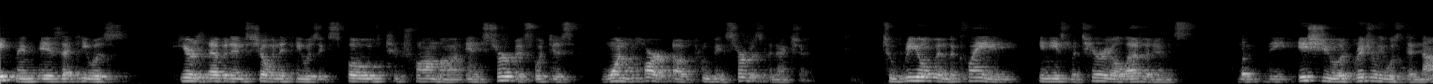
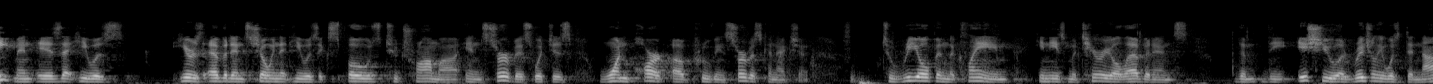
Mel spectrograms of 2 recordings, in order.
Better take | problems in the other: second | noise reduction (neural mask model DeepFilterNet 3)

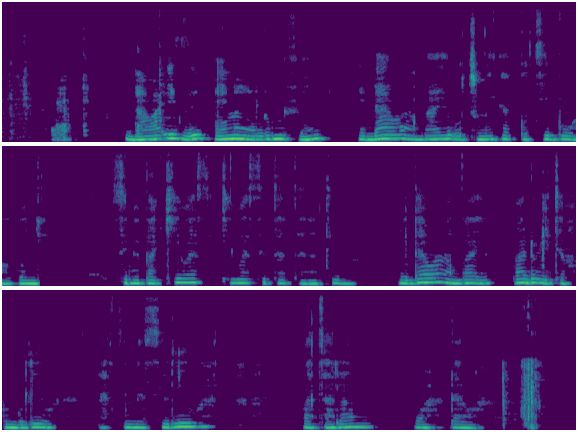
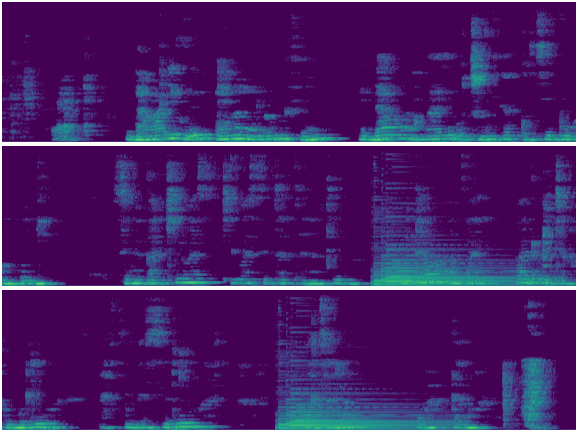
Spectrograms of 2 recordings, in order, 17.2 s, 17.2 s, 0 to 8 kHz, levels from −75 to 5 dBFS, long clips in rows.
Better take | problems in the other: first | background sound (Acoustic guitar / Strum); as loud as the speech // room echo; dies away in 0.3 s

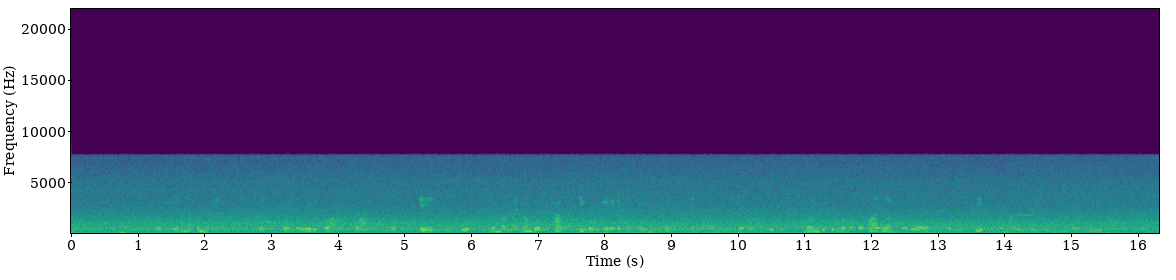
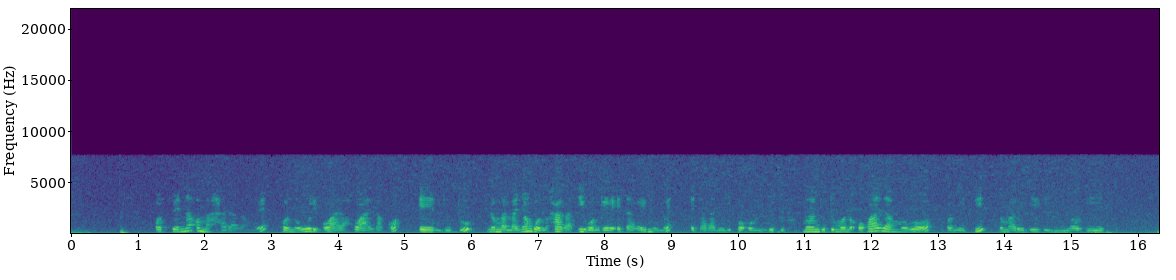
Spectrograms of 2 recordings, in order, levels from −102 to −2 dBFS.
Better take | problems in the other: second | background sound (Stream); 2 dB below the speech

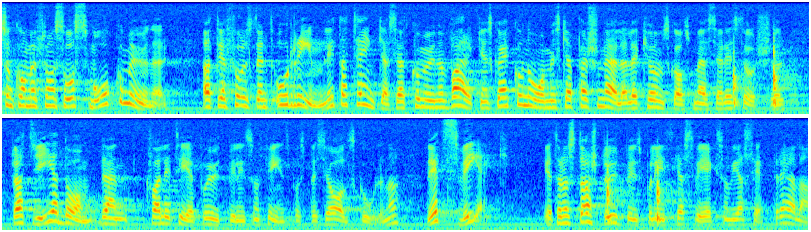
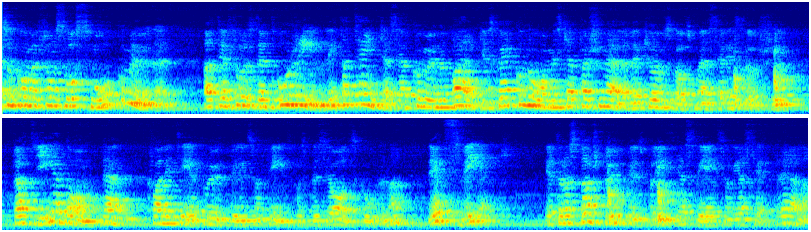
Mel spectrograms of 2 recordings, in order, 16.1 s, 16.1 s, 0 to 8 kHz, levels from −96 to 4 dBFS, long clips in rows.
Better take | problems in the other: first | room echo; dies away in 0.9 s

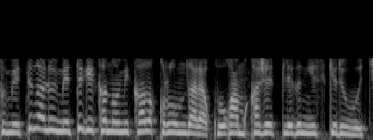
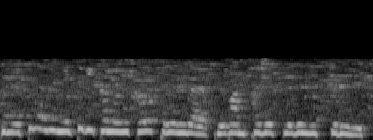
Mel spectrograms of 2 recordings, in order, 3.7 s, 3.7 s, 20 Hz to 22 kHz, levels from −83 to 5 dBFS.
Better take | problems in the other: first | noise reduction (classical method WPE with log-MMSE)

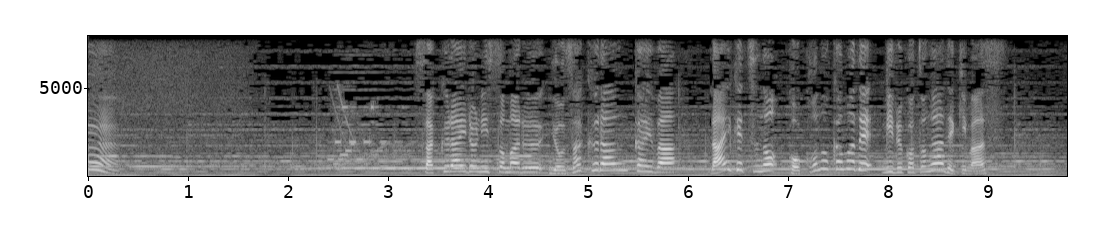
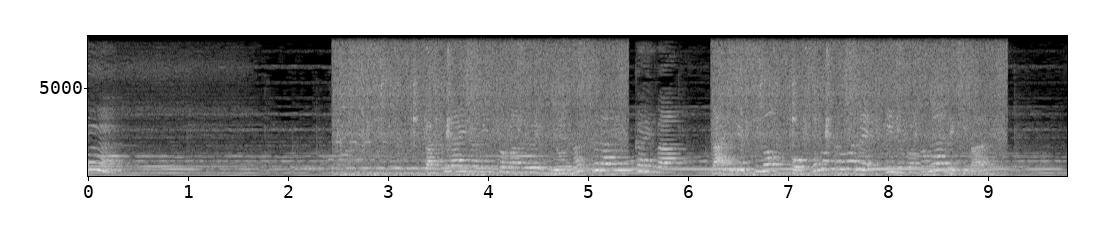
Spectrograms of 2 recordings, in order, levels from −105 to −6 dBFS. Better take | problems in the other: first | background sound (Drip / Rain); 6 dB below the speech // room echo; dies away in 0.6 s

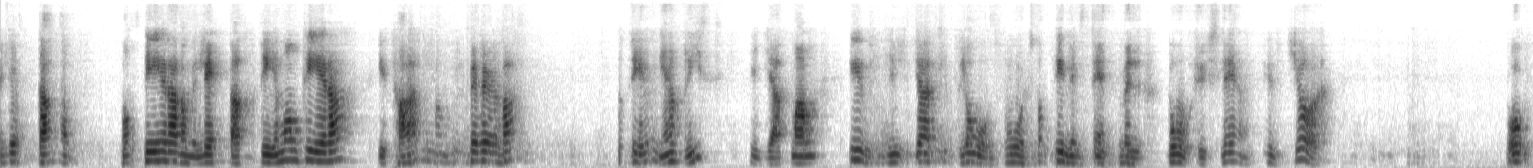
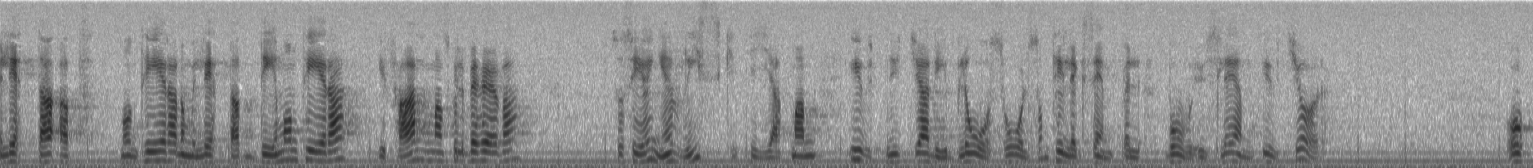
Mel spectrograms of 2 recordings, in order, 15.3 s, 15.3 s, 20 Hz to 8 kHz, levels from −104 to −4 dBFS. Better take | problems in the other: second | noise reduction (neural mask model DeepFilterNet 3)

